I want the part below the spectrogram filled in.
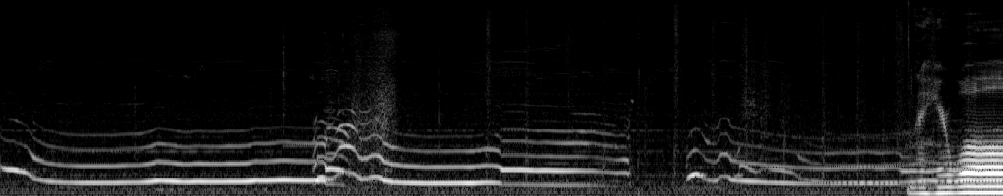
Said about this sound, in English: I hear wolves.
